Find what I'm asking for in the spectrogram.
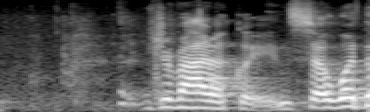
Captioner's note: none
